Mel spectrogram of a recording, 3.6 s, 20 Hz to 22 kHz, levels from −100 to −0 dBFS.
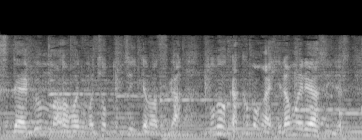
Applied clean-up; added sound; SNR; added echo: none; none; none; reverberation time 1.3 s.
